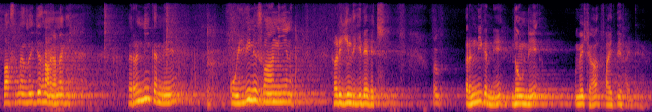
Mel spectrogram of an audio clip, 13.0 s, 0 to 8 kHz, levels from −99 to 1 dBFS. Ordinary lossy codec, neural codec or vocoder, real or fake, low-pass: none; none; real; 7.2 kHz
